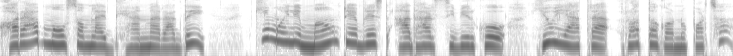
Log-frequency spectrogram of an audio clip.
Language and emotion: Nepali, fearful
